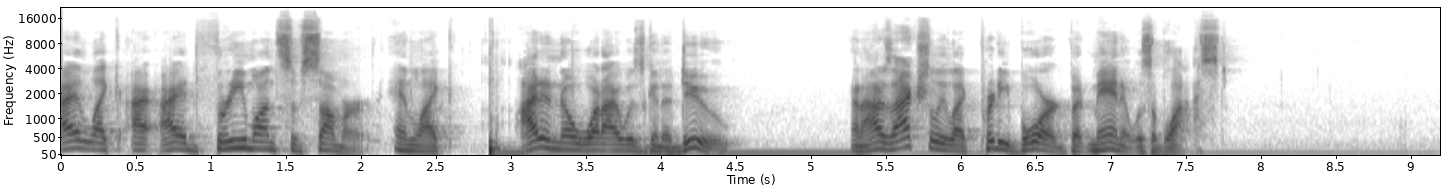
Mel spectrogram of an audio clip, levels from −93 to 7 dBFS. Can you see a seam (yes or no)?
no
